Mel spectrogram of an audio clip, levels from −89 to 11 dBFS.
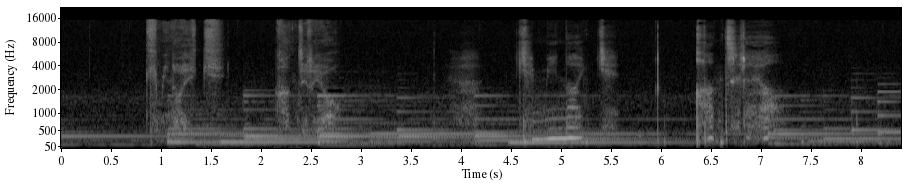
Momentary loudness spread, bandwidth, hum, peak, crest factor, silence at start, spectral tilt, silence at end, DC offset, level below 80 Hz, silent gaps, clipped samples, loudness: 14 LU; 15.5 kHz; none; -12 dBFS; 26 dB; 0 s; -3 dB/octave; 0 s; under 0.1%; -84 dBFS; none; under 0.1%; -38 LUFS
